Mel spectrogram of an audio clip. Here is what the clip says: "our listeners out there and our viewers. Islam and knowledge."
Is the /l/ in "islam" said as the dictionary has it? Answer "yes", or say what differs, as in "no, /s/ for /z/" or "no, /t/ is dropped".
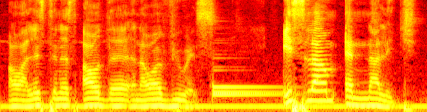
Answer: yes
